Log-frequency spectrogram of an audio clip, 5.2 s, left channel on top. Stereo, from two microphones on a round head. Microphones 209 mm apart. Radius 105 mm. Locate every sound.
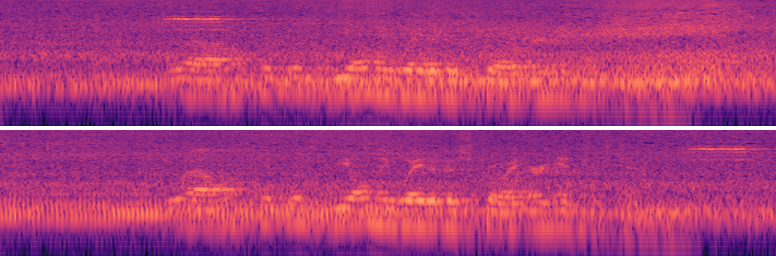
1.1 s a man speaking: 60° right (ahead or behind), 7.5 m; by 4.6 s 70° right (ahead or behind), 9.5 m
